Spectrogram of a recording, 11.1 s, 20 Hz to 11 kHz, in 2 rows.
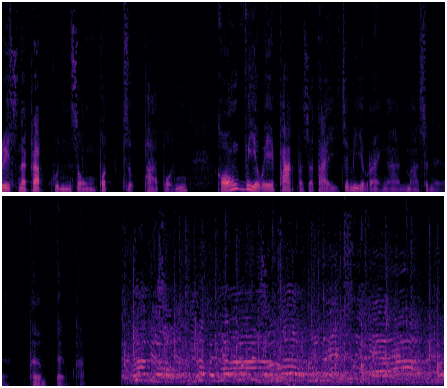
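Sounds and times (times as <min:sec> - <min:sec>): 
speech: 0:00.0 - 0:10.0
dense crowd of citizens cheering and shouting at a polling station: 0:07.0 - 0:11.0.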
